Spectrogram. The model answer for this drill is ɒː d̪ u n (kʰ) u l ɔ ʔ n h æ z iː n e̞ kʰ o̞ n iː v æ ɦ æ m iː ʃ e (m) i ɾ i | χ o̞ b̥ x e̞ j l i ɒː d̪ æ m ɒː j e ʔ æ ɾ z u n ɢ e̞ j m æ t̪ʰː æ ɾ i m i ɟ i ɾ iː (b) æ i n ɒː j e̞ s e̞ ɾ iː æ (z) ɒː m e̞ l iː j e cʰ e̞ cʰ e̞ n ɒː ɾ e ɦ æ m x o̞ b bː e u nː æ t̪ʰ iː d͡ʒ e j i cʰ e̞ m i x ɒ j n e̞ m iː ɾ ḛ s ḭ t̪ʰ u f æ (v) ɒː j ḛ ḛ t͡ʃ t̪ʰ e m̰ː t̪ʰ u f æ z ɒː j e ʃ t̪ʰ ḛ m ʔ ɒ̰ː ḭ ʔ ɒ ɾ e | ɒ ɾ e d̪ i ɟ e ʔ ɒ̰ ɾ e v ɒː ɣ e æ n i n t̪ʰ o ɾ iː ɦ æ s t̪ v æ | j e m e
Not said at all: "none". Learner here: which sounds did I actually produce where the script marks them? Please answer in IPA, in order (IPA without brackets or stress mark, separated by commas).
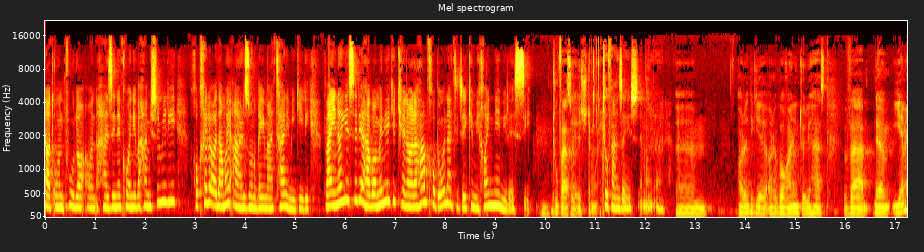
pʰ, m, v, v, z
